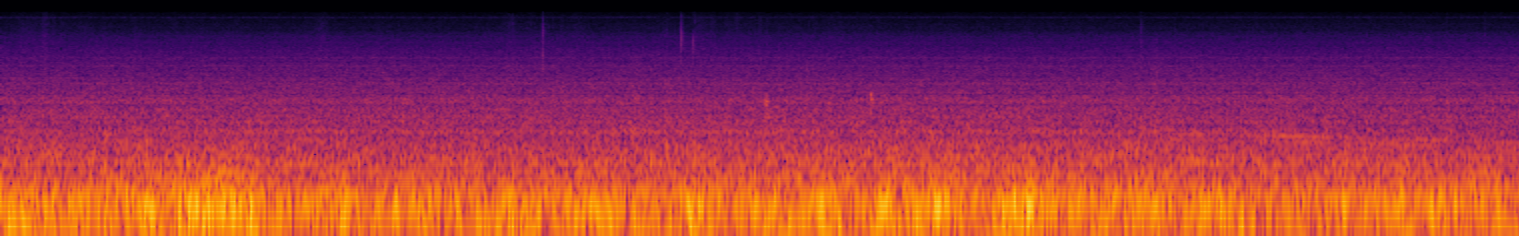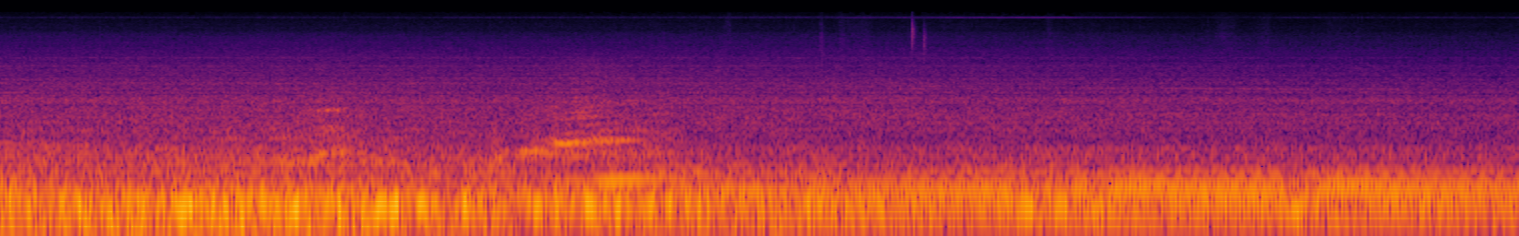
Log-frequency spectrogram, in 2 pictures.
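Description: Road and tyre noise inside the cabin of a Jaguar I-Pace electric robotaxi on the move, a steady rumble with no engine note. A short whine glides up and down about two-thirds of the way through. After that the rumble turns steadier and a little quieter as the car slows in traffic toward a red light.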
